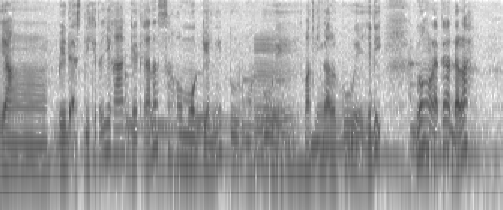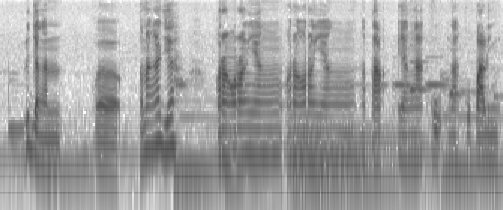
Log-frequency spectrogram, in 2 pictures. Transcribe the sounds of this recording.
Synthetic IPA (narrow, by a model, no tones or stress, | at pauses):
jaŋbedaʔsədikit̪ad͡ʒakaɡɛt̪̚kaɾənasəɦomoɡɛnit̪uɾumahɡuḛt̪umat̪iŋɡalɡued͡ʒadi | ɡueŋəlɛt̪ɛadalah | lʊd͡ʒaŋan | ʔəː | t̪ənaŋad͡ʒaʔoɾaŋoɾaŋjaŋo̰ɾaŋoɾaŋjaŋːət̪aʔjaŋːakuʔŋakuʔpalɪŋ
